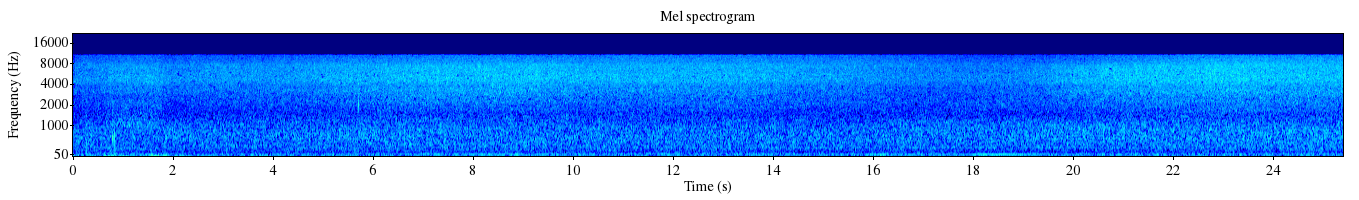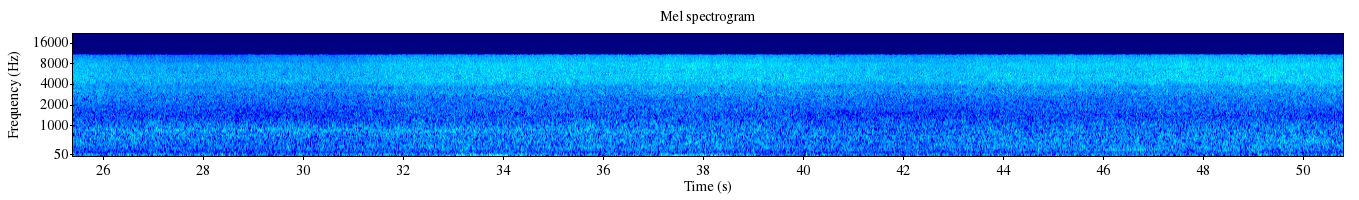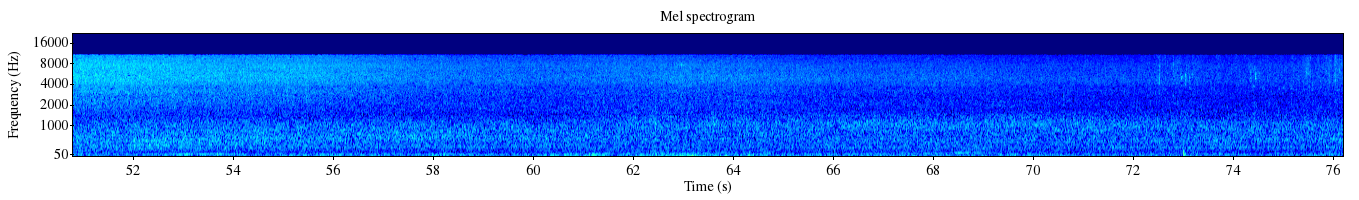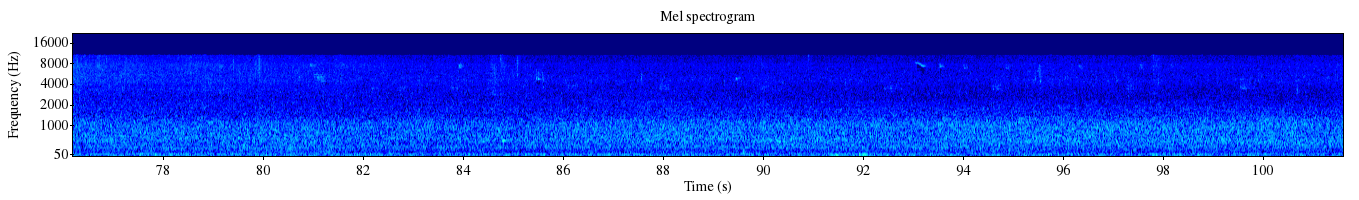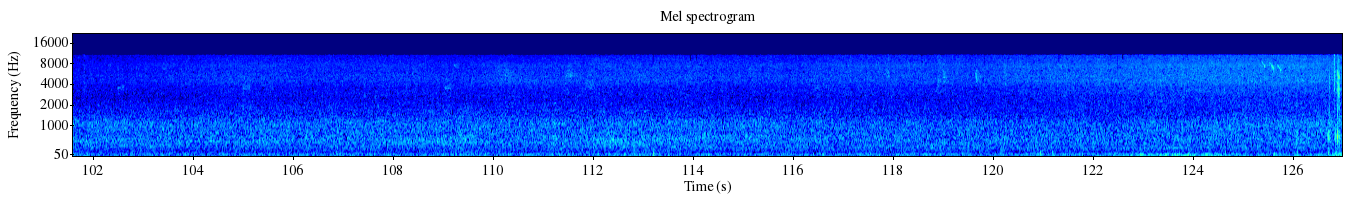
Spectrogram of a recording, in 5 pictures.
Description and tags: Forest Day Wind Roadhumm 02
A simple field recording of an autumn day in Tikkurila, Vantaa, Finland.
